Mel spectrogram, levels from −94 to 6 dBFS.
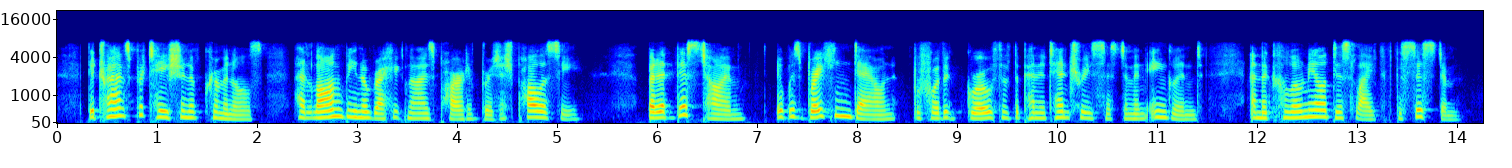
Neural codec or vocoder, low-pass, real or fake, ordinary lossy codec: codec, 16 kHz, 2 kbps, FreqCodec, larger model; 7.2 kHz; fake; Opus, 32 kbps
